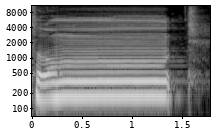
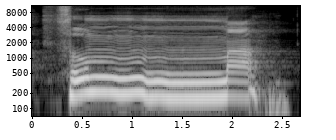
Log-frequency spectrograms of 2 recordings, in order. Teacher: সাটা একটু নরম করে পড়ব এবং নাকের বাসি দ্বারা এখানে গুণনা করব, কারণ মিম এবং নুনের উপর তাজদিদ হলে সেখানে আমাদের গুণনা করতে হবে।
